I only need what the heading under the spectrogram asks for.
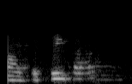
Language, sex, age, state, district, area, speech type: Sindhi, female, 45-60, Uttar Pradesh, Lucknow, urban, conversation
